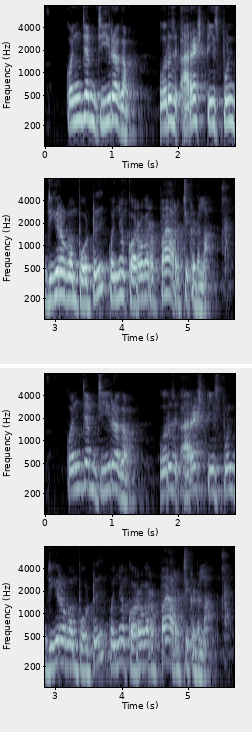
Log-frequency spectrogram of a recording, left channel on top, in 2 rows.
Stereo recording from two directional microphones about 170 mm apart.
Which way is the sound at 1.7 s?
60° left (ahead or behind).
